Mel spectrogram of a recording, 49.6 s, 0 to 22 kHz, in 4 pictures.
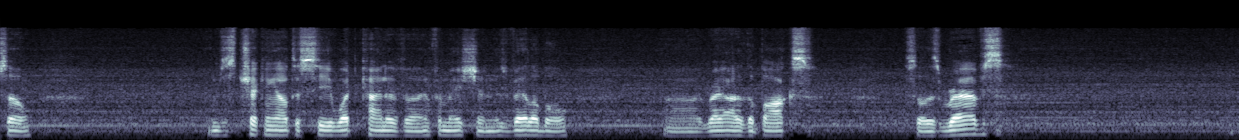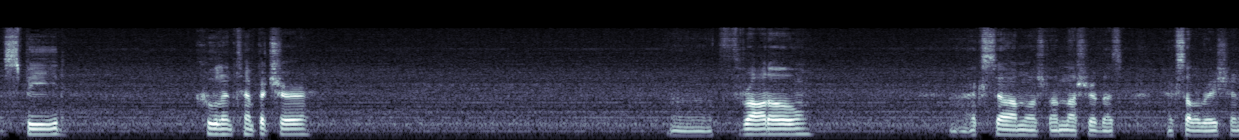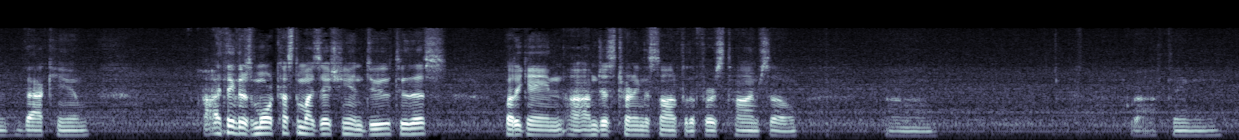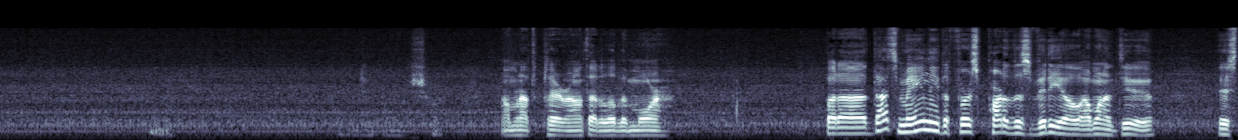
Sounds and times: Speech: 0:00.0 - 0:00.3, 0:02.0 - 0:05.7, 0:06.6 - 0:08.2, 0:09.0 - 0:10.2, 0:12.3 - 0:13.1, 0:14.4 - 0:15.6, 0:19.0 - 0:20.6, 0:21.9 - 0:25.7, 0:26.8 - 0:32.8, 0:33.6 - 0:34.2, 0:36.0 - 0:37.0, 0:40.7 - 0:41.6, 0:42.2 - 0:44.0, 0:45.4 - 0:48.8.

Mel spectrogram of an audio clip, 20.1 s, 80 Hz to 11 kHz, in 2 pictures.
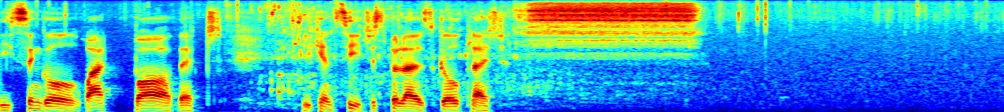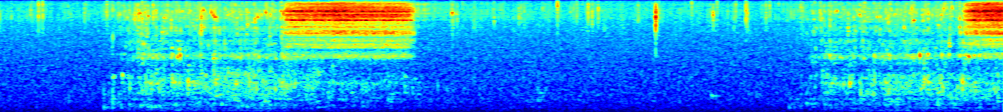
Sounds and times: Water: 0:01.8 - 0:20.0.

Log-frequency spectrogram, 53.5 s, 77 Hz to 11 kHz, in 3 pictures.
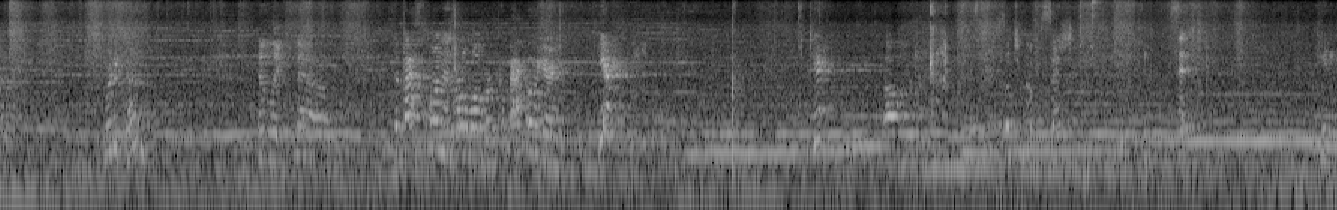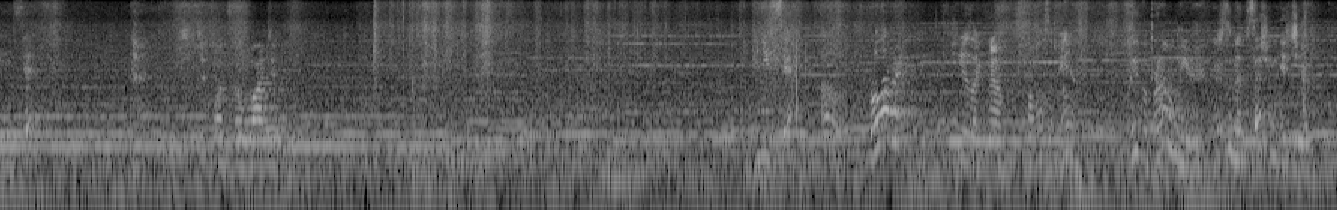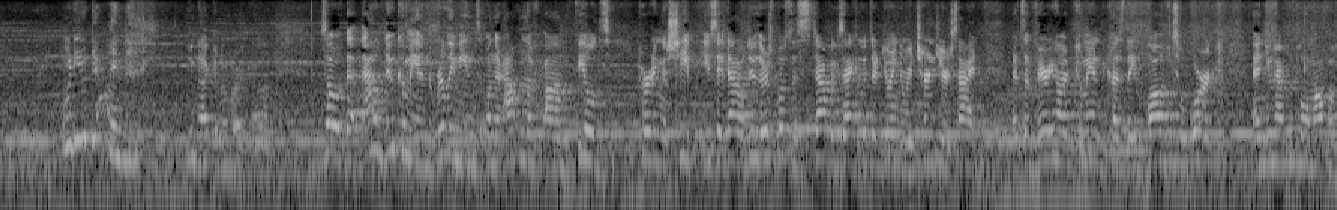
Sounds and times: Music: 0:00.0 - 0:53.4
Female speech, woman speaking: 0:03.4 - 0:04.5, 0:05.2 - 0:08.4, 0:10.8 - 0:11.2, 0:11.8 - 0:14.6, 0:15.6 - 0:16.0, 0:17.5 - 0:18.4, 0:20.3 - 0:21.8, 0:27.9 - 0:35.4, 0:36.5 - 0:39.3, 0:40.0 - 0:53.4.

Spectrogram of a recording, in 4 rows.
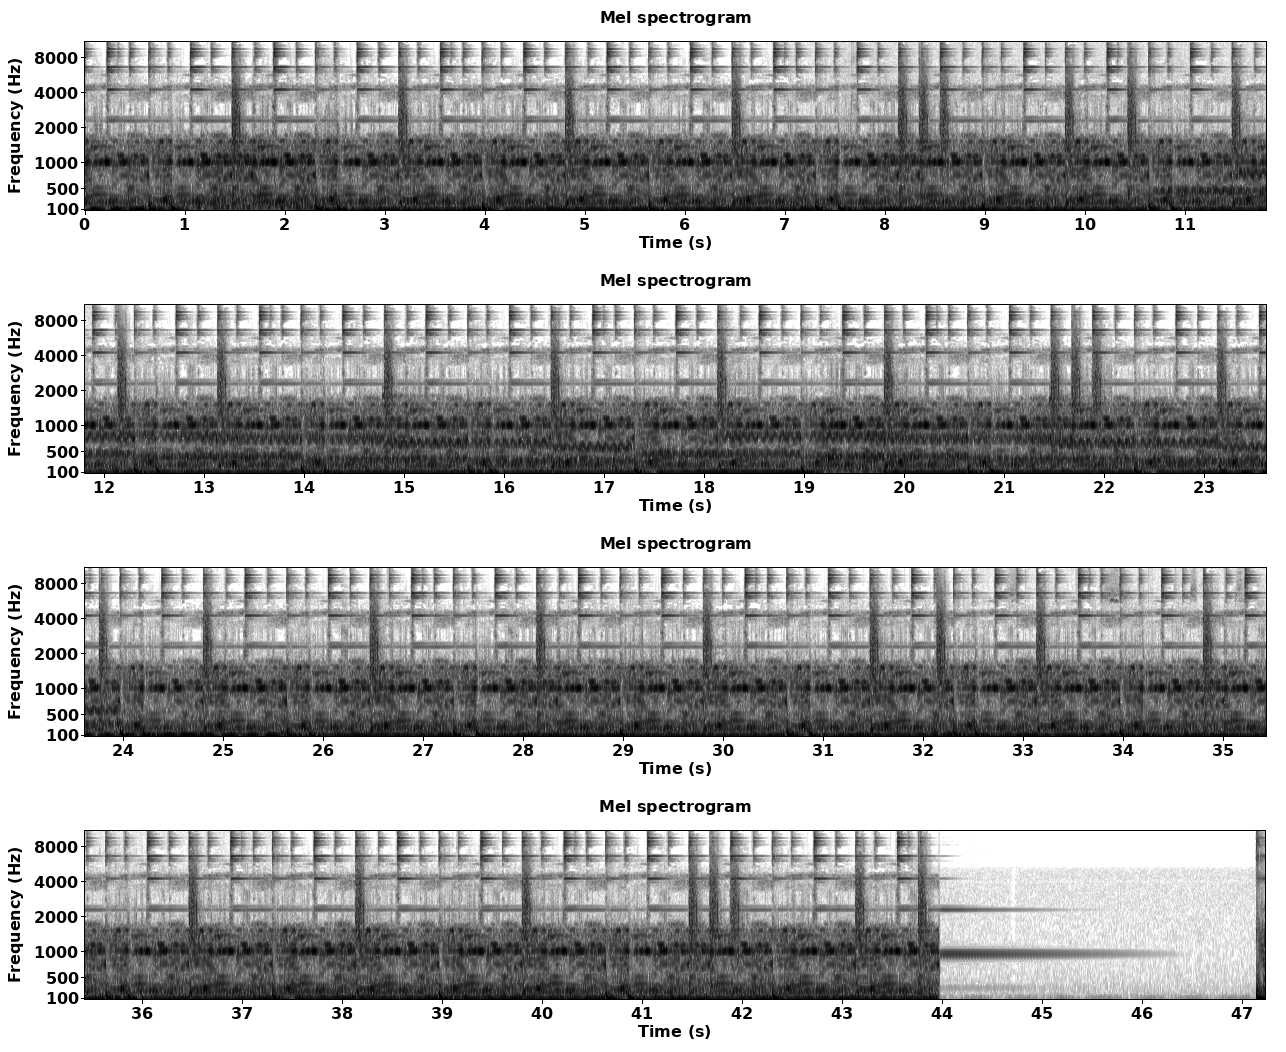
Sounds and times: Music: 0:00.0 - 0:44.0.

